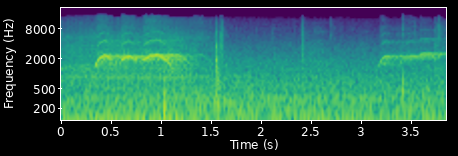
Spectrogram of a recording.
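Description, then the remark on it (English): Shrill whistles blow in three quick warbling blasts, then a longer rising whistle sounds near the end, all over a steady low rumble of street traffic. “Those are the whistles. It's for us.”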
